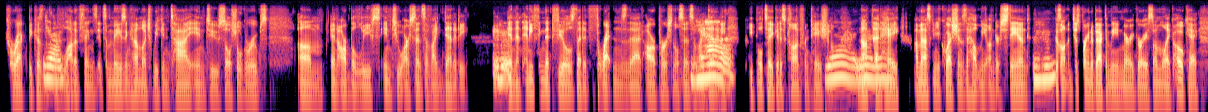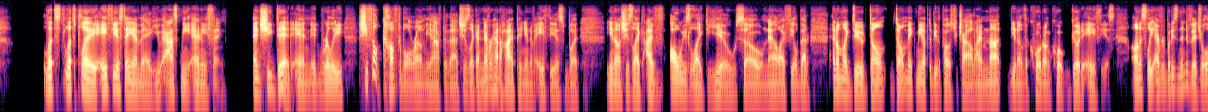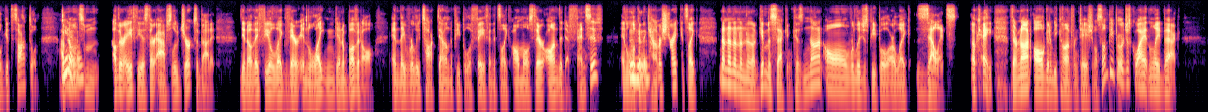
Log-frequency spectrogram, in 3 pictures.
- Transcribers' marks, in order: inhale; laughing while speaking: "okay"
- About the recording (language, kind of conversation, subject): English, unstructured, What family tradition are you reinventing as an adult, and what personal touches make it meaningful to you and others?
- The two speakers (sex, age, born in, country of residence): female, 18-19, United States, United States; male, 55-59, United States, United States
